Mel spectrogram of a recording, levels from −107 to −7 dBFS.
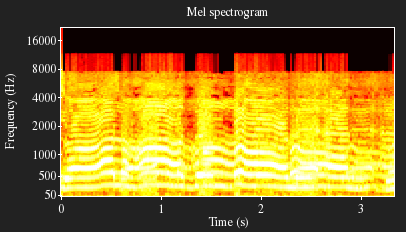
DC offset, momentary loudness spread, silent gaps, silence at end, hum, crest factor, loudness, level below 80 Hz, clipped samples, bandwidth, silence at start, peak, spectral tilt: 2%; 3 LU; none; 0 s; none; 4 dB; -5 LUFS; -38 dBFS; 4%; 12 kHz; 0 s; 0 dBFS; -3.5 dB/octave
